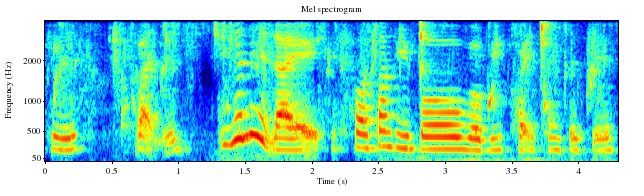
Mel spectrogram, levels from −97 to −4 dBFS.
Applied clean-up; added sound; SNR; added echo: neural mask model Resemble Enhance denoiser.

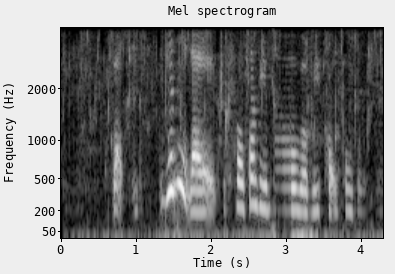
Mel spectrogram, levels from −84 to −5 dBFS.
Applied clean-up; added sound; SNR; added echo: neural separator model SepFormer WHAM!.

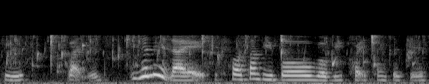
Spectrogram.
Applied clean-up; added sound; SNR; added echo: none; Water / Splash, splatter; 13 dB; none.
